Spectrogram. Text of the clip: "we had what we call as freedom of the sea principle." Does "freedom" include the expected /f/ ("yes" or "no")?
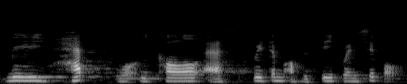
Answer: yes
